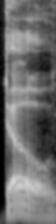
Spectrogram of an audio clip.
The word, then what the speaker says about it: DOGE: This DOGE initiative, pronounced DOE like rogue, isn't just about economic theories, it's about real people, real communities.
